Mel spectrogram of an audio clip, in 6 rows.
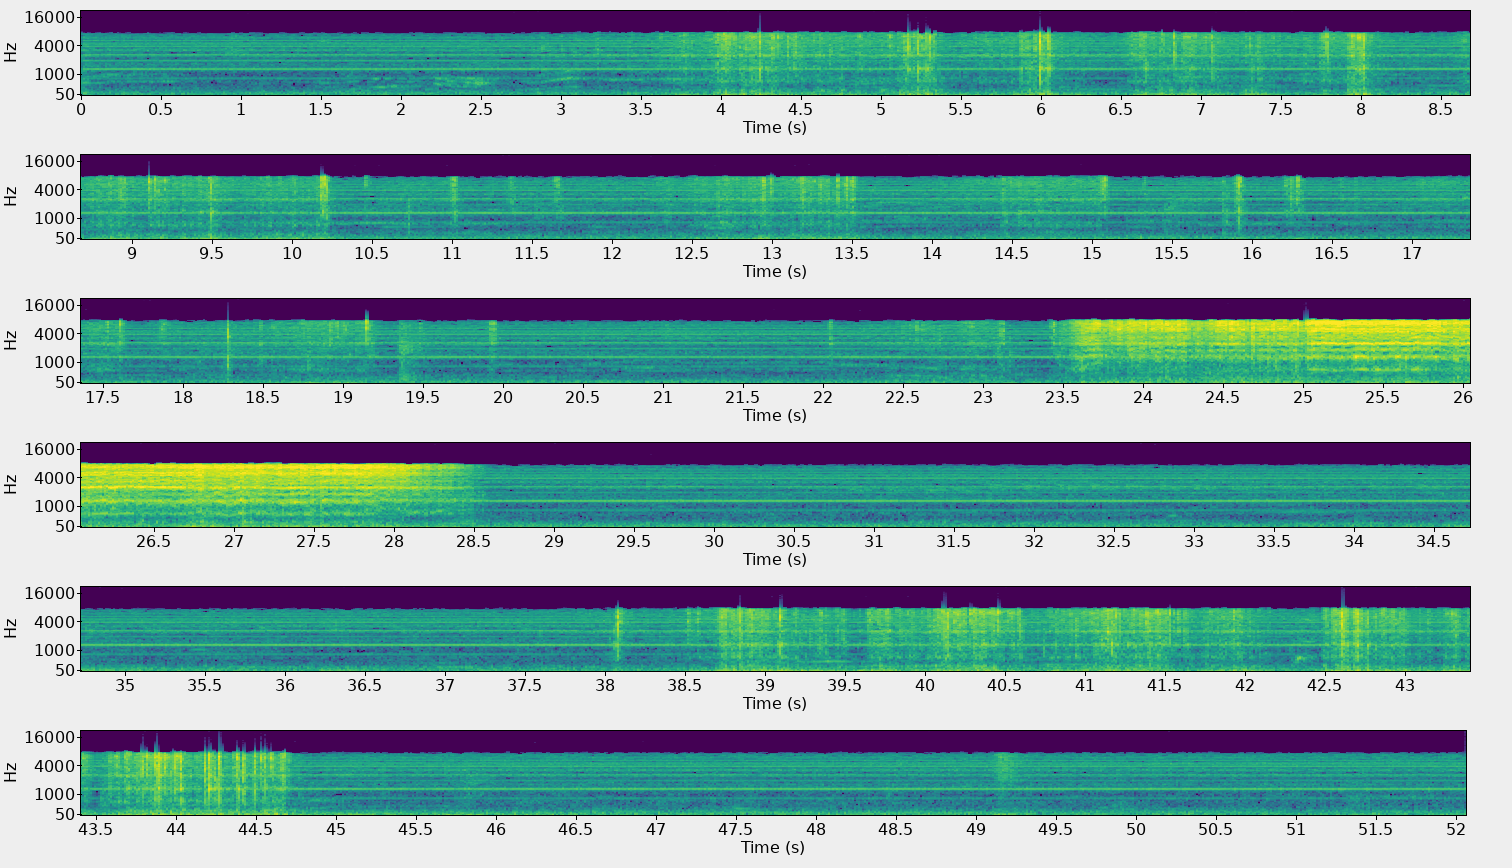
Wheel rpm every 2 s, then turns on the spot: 0, 0, 30, 20, 20, 10, 10, 10, 0, 10, 0, 10, 130, 160, 50, 0, 0, 0, 0, 10, 20, 20, 10, 0, 0, 0.
4-10 38-46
